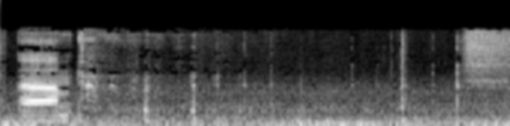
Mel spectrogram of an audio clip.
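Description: A car turns in to a car wash, its engine and road noise a steady low rumble, with a brief tonal sound at the start and a few sharp clicks and knocks along the way.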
